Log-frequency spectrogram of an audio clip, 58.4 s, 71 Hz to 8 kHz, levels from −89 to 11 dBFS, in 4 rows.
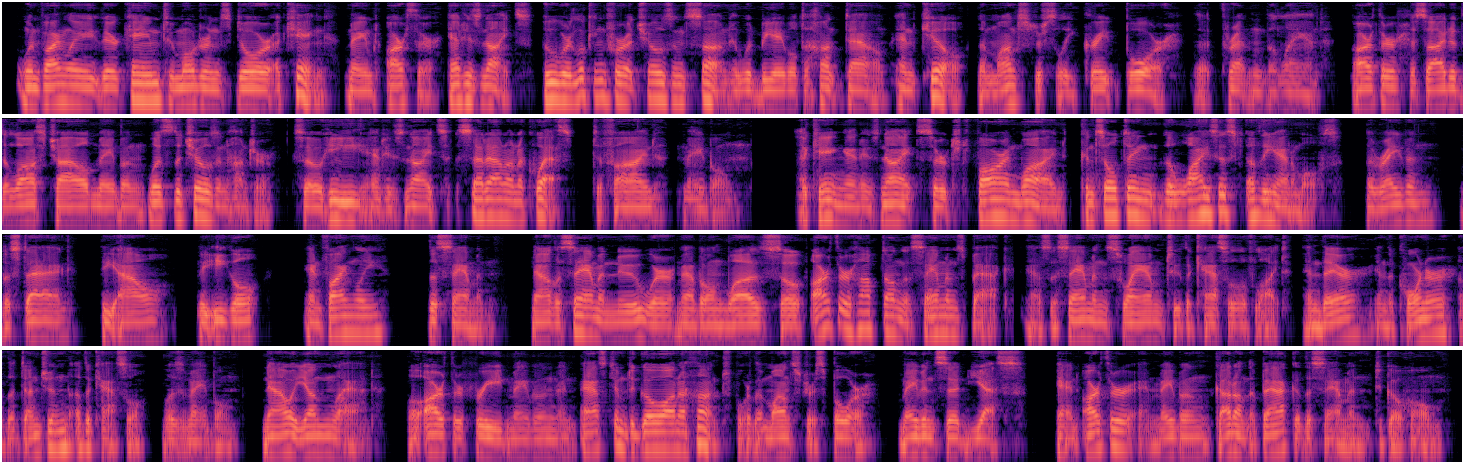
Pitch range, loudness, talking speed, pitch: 95-125 Hz, -21 LUFS, 165 wpm, 110 Hz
